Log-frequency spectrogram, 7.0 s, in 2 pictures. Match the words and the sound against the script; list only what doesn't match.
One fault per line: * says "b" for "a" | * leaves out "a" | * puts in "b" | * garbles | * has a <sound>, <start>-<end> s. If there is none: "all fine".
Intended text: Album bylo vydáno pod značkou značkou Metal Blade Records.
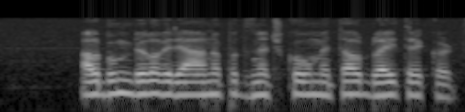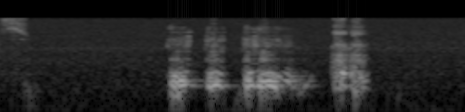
* leaves out "značkou"
* has a throat clearing, 4.7-6.3 s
